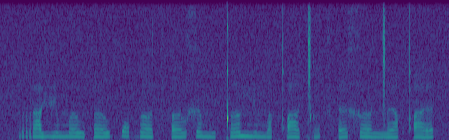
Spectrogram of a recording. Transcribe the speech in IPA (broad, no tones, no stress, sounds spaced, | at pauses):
r a vʲ ɐ m ɜ u̯ ʔ ɜ u̯ p ɔ ɠ ɐ t͡sʼ ɐ l x ɛ m i ǃ ɜ mʲ ɐ m ɘ qʼ ɜ ɡ͡ǀ ɐ t͡sʼ ɛ x ɜ ŋ͡ǀ ɛ qʼ ɛ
